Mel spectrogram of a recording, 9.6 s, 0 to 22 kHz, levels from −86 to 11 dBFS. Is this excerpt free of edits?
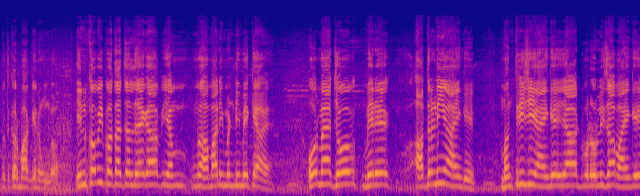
no; 1 cut; at 1.0 s

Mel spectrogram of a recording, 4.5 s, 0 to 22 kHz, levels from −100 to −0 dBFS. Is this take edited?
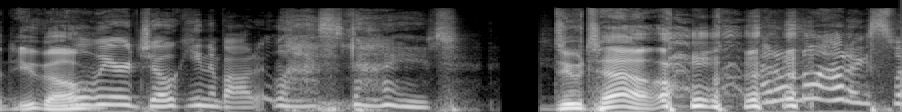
yes; 2 cuts; at 2.8 s, 3.7 s

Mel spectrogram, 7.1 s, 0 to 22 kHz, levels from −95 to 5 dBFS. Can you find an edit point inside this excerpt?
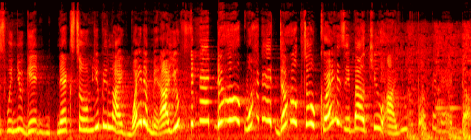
yes; 1 cut; at 2.9 s

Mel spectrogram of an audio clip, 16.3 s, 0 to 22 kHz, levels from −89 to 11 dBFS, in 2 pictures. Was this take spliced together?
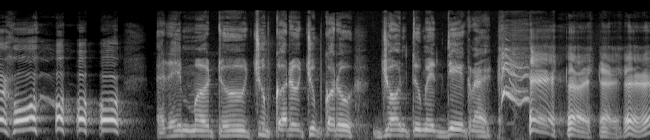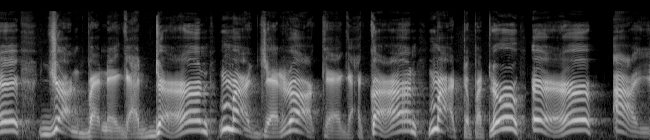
yes; 2 cuts; at 10.8 s, 14.7 s

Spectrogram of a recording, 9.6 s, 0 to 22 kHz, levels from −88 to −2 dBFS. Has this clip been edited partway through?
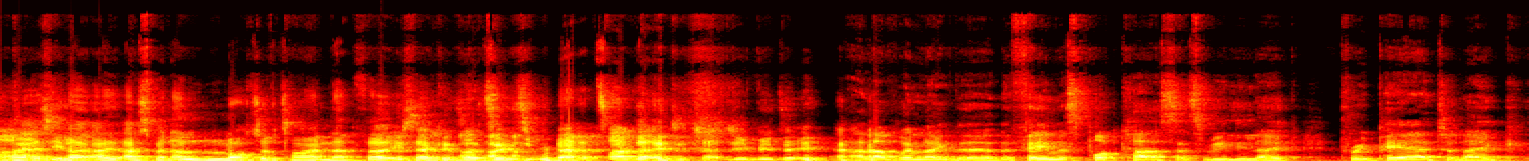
no; 0 cuts

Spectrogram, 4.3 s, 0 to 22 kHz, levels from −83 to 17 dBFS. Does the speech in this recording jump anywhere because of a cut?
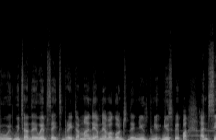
no; 0 cuts

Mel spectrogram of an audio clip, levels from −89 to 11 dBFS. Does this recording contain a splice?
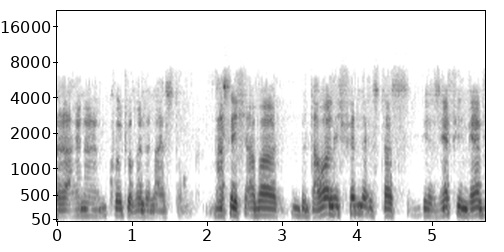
no; 0 cuts

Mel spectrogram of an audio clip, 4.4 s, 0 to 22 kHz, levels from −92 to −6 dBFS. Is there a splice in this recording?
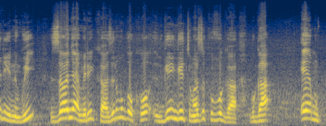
no; 0 cuts

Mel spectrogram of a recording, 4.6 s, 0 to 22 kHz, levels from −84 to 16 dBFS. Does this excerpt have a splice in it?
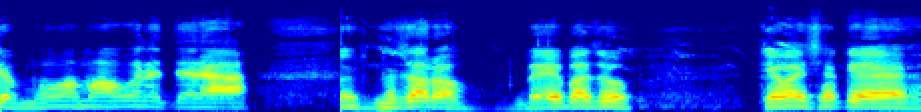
yes; 1 cut; at 1.8 s

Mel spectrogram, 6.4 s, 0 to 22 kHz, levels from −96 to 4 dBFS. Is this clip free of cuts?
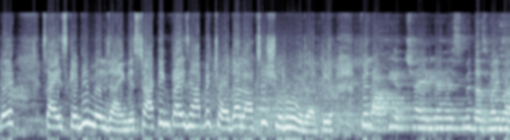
no; 1 cut; at 4.6 s

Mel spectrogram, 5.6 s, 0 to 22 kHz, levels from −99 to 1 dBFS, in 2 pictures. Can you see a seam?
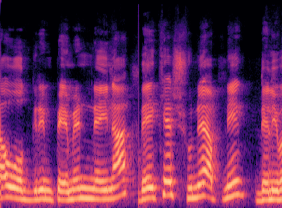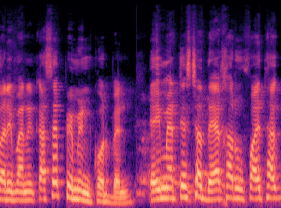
yes; 2 cuts; at 1.3 s, 4.2 s

